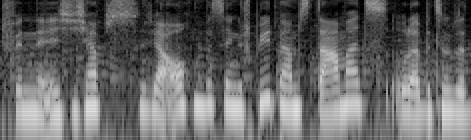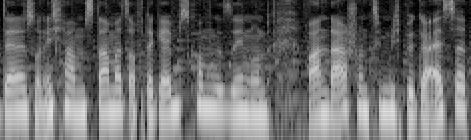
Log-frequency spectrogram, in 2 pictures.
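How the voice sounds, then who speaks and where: A woman's voice: fairly high pitch, mellow. Woman host with a cold. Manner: chatty, many filler sounds, laughs easily. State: has a cold. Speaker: radio show host. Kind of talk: casual podcast chat about game music.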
